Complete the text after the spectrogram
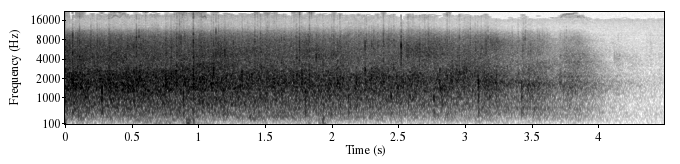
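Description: An audience claps steadily for a woman who came up on stage, in a dense, even wash of applause that holds for several seconds, then tapers off and fades out at the end. No one speaks over it.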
